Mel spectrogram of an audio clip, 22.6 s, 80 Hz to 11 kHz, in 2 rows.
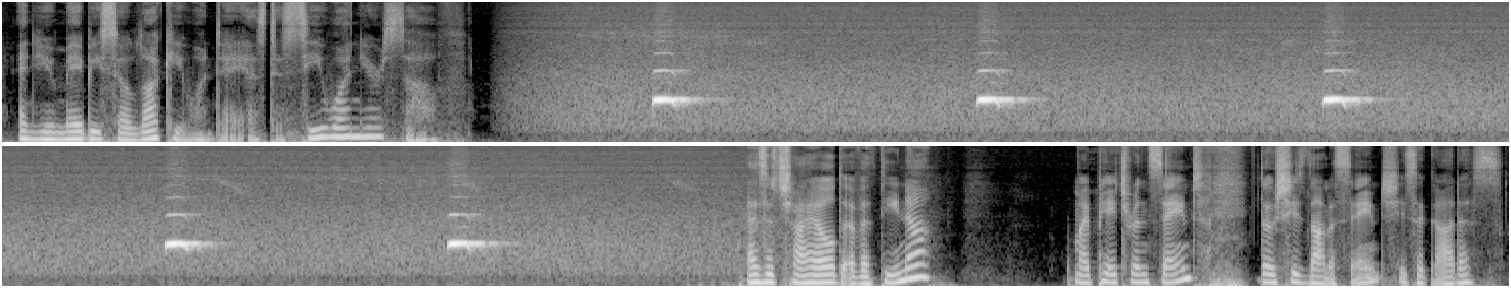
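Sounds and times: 
faint hiss: 0.0 - 22.6
speech: 0.1 - 3.5, 16.9 - 18.4, 19.3 - 22.6
northern pygmy owl hooting: 4.8 - 5.8, 7.3 - 7.9, 9.6 - 11.0, 12.3 - 15.4.

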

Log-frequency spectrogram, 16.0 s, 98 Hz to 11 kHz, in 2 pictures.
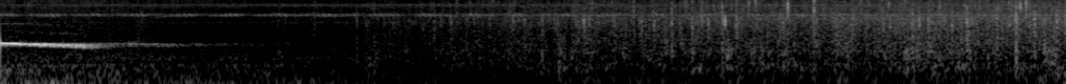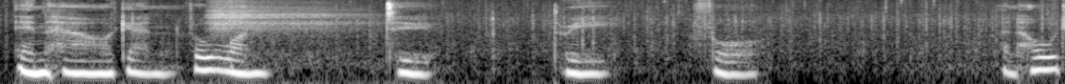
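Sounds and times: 
owl hooting: 0.0 - 1.4
soft steady patter of rain: 1.7 - 15.9
speech: 8.1 - 10.1, 11.0 - 11.3, 12.2 - 12.6, 13.3 - 13.8, 15.5 - 15.9.

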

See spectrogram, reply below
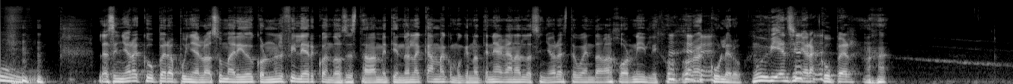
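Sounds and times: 
speech: 0.0 - 9.0
laughter: 6.6 - 7.2, 7.9 - 8.9
ambulance siren wailing in a long tone dropping in pitch: 7.9 - 10.1.

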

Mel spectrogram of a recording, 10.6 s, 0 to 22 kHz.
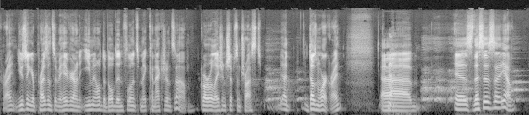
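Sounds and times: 
speech: 0.0 - 10.4
dog in San Diego barking: 5.2 - 6.3, 8.4 - 10.5.

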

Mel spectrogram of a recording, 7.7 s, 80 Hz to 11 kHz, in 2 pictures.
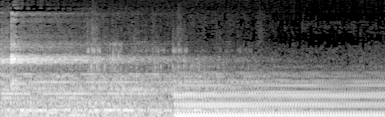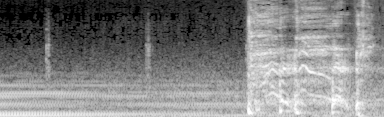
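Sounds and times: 
low steady droning tone: 0.0 - 6.5
violent uncontrollable hacking coughing: 6.3 - 7.6.

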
